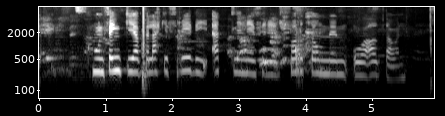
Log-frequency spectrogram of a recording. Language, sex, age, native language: Icelandic, female, 18-19, Icelandic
